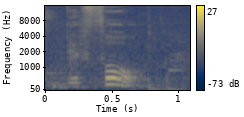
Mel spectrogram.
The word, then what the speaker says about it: before: For example, the word before is pronounced as before with stress on the second syllable.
